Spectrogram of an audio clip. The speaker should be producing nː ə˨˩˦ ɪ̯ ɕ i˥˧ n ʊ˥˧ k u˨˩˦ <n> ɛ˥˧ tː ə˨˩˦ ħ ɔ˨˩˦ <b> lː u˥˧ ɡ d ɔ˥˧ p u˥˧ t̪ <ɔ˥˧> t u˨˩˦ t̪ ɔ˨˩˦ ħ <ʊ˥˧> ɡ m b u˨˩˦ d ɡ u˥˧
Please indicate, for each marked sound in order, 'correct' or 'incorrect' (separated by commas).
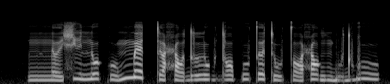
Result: incorrect, incorrect, incorrect, incorrect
